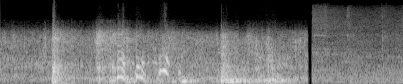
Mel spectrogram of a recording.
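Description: A sudden bang about half a second in, followed by shouting voices and a second knock a little after two seconds. The sound then cuts off abruptly to a steady background noise.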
